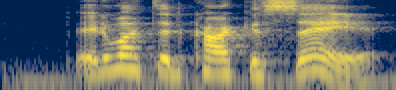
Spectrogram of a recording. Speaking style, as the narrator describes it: asked Harry eagerly

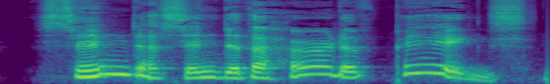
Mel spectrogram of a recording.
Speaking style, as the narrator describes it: the demons begged him

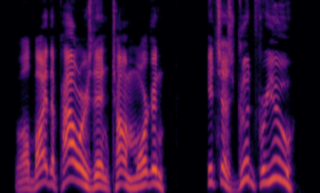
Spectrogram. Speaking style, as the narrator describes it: exclaimed the landlord

